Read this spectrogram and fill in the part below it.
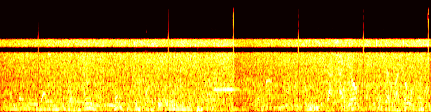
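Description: A radio receiver hisses with static.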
